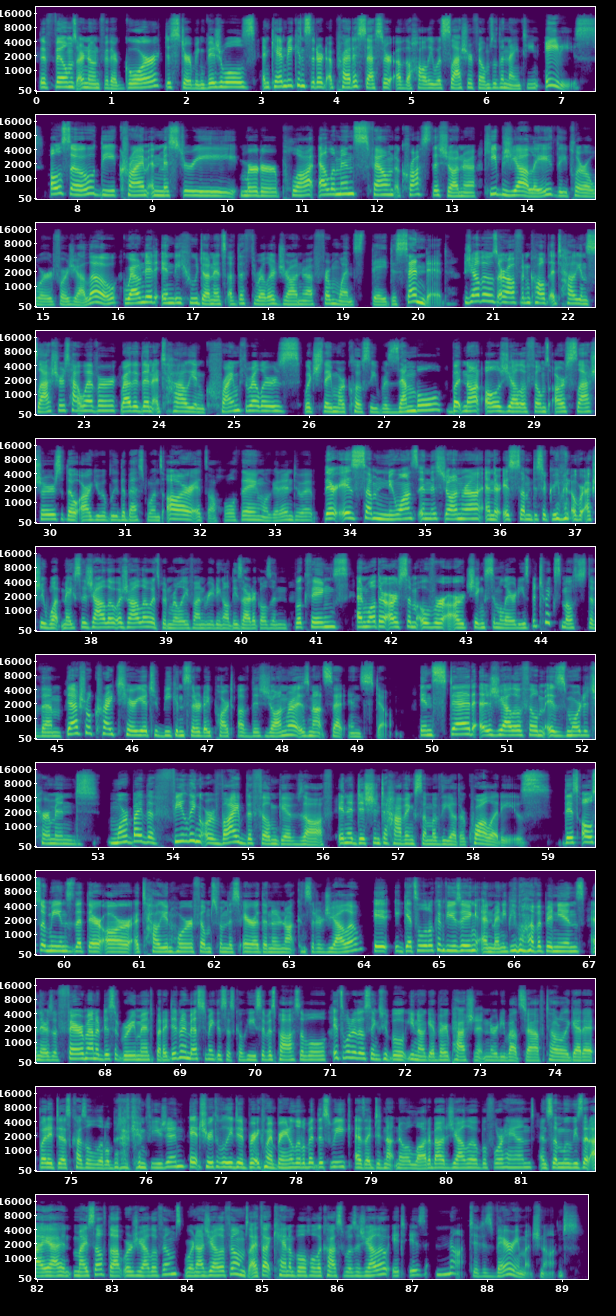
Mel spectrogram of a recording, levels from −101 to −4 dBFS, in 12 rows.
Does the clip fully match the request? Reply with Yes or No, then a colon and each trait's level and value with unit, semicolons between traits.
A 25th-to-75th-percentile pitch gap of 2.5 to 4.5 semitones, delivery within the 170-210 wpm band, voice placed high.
Yes: average, 3.8 semitones; average, 200 wpm; high, 195 Hz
